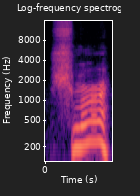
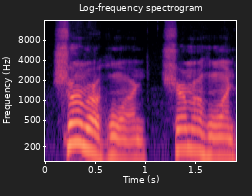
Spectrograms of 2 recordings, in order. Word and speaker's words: Schermerhorn: because it's actually about Lisa Schmerhorn, and I'm still mispronouncing her name, Schermerhorn, who's going to be my next guest, and she might be listening in.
